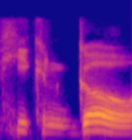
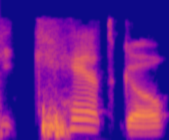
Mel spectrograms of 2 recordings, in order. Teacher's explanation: I put a stress on the affirmative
